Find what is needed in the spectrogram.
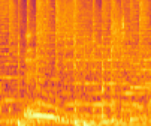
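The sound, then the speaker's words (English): A person mimics an owl's hoot with a drawn-out, wavering vocal call, followed by a few lower murmured sounds. It is moderately loud, with no real words spoken. “The kick connects with his teeth, his head snaps around backwards, and he topples. Backwards? Like so, an owl.”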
